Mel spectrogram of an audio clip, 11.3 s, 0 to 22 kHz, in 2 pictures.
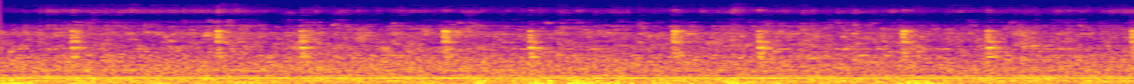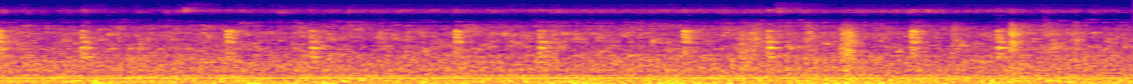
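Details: Vintage Lakewood Country Aire C-720-3 three-speed box fan with Westinghouse motor, on low speed: steady low hum with soft even blade ticking, no rattle or scrape; normal running.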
